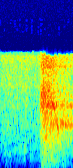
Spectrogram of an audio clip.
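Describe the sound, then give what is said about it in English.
A single deep breath drawn in sharply, an airy, breathy rush that starts suddenly and stays full for under a second before easing, heard alone with no talk. “And then you always, always, always need to take a breath. So you take a breath.”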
